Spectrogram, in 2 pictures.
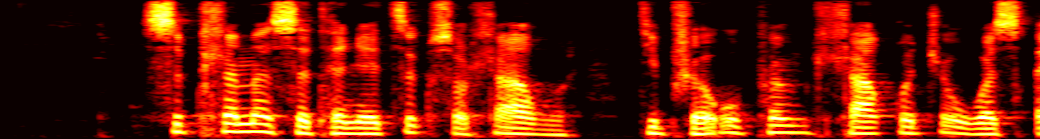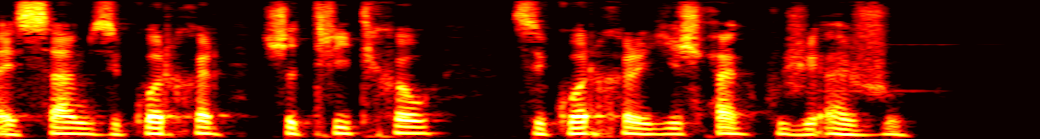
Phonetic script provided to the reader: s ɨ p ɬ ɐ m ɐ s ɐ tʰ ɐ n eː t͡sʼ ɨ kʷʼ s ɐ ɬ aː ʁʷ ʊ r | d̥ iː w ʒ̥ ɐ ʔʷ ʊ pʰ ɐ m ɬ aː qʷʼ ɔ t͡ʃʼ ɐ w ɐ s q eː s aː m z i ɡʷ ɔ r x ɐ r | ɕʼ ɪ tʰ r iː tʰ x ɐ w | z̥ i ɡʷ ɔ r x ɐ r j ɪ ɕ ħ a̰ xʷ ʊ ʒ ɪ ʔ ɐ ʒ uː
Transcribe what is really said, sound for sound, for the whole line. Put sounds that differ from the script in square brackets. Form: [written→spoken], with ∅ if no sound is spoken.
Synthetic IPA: s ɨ p ɬ ɐ m ɐ s ɐ tʰ ɐ n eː t͡sʼ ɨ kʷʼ s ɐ ɬ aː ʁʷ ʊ r | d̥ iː [w→b] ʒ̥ ɐ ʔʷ ʊ pʰ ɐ m ɬ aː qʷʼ ɔ t͡ʃʼ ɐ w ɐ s q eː s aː m z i ɡʷ ɔ r x ɐ r | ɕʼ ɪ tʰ r iː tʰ x ɐ w | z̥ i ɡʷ ɔ r x ɐ r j ɪ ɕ ħ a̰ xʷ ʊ ʒ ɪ ʔ ɐ ʒ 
